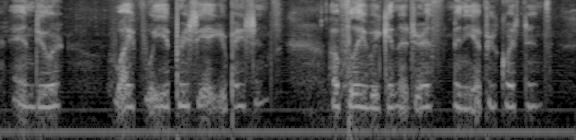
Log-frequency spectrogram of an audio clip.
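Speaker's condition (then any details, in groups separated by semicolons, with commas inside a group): Cerebral palsy; mixed spastic-athetoid, mainly ataxic, legs and arms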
